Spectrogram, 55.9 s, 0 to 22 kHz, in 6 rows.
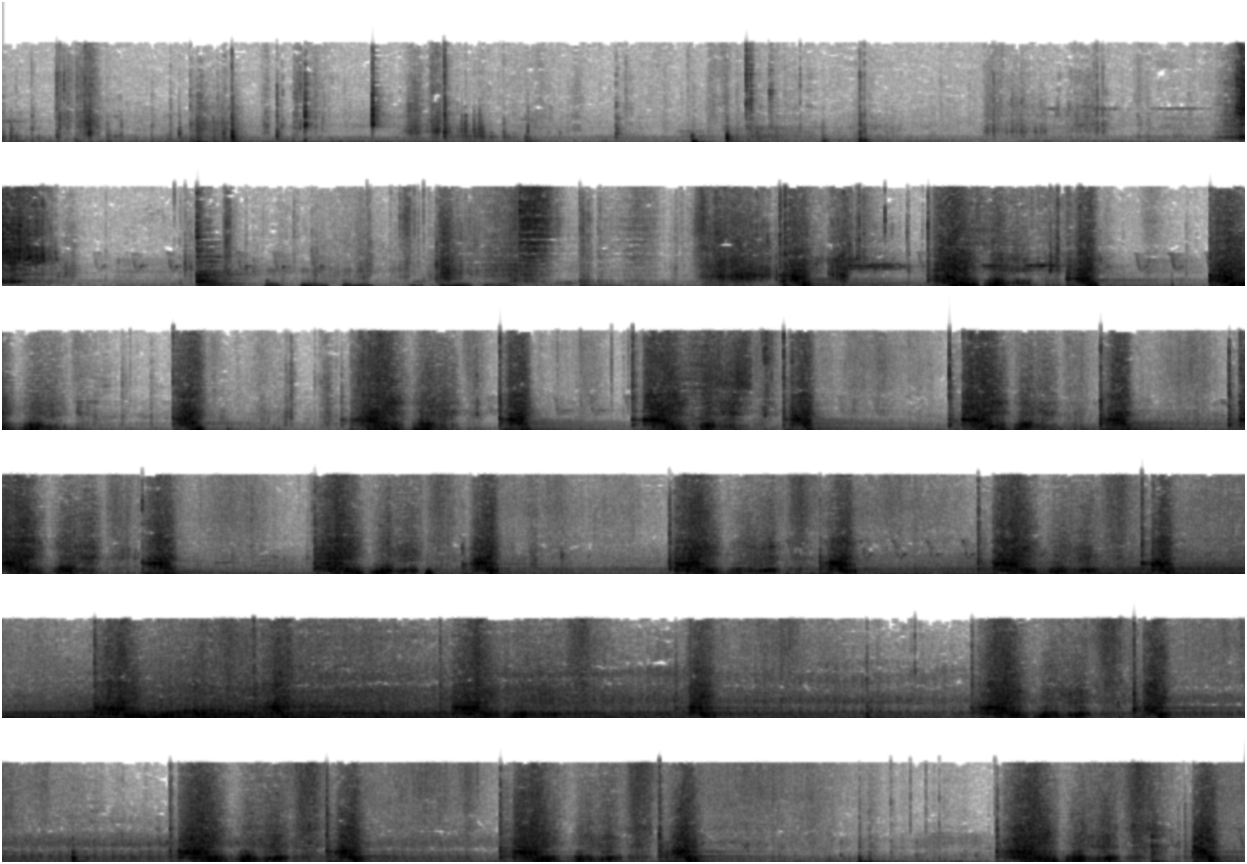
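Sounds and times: metal scoop scraping sand in pan: 0:09.1 - 0:10.0, 0:12.6 - 0:37.2, 0:38.0 - 0:43.4, 0:44.5 - 0:53.0, 0:53.9 - 0:55.9.

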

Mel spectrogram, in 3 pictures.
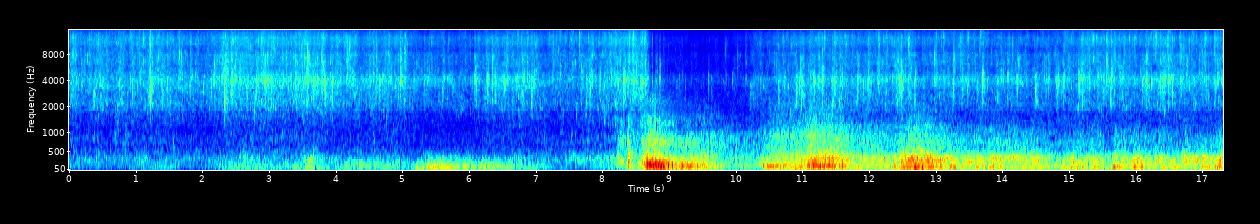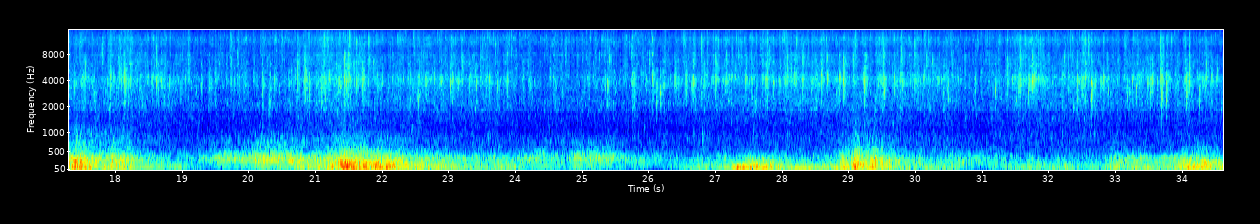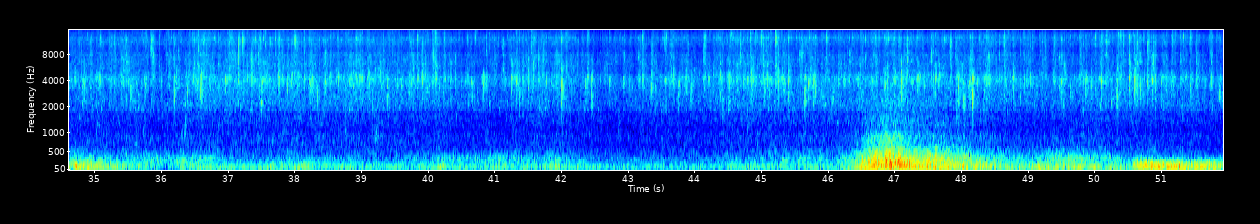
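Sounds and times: heavy rain falling: 0:00.0 - 0:51.9
thunder rumbling: 0:08.2 - 0:19.0, 0:46.3 - 0:51.9.

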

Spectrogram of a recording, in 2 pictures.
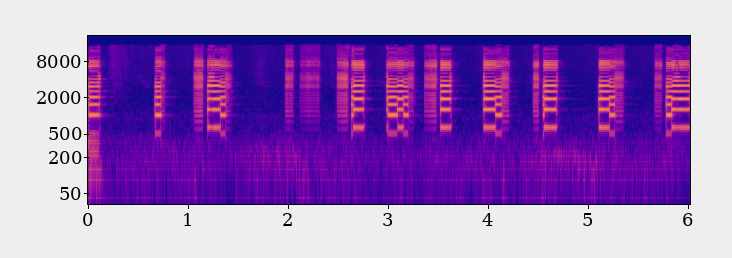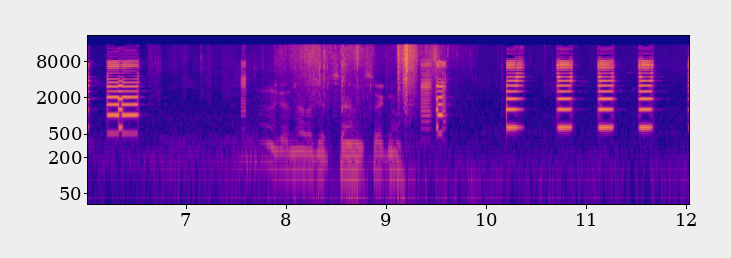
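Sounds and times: metal detector beeping: 0:00.0 - 0:06.7, 0:09.2 - 0:11.8.

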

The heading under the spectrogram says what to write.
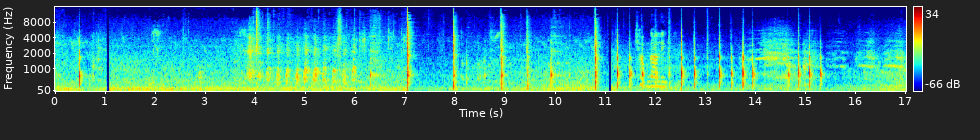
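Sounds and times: hen clucking: 0:02.8 - 0:06.6, 0:08.0 - 0:17.0.

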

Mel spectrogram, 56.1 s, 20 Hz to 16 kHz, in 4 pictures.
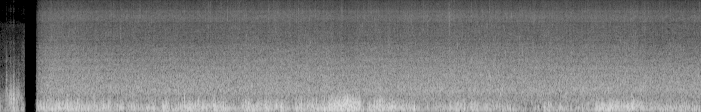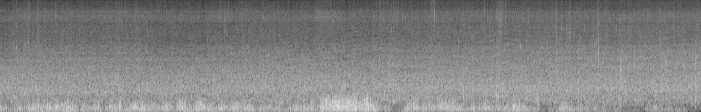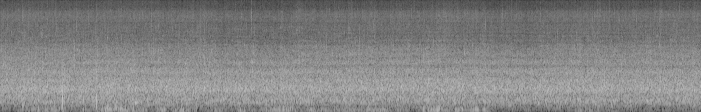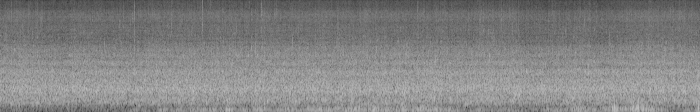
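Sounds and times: wind buffeting microphone: 0:00.0 - 0:32.1, 0:46.0 - 0:51.2, 0:53.0 - 0:56.0
river rushing over stones: 0:00.8 - 0:56.0.

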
